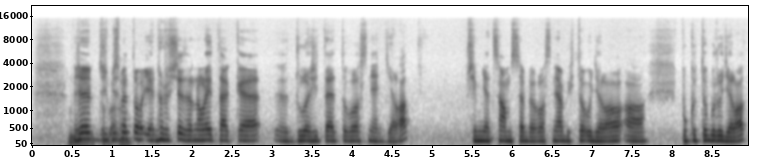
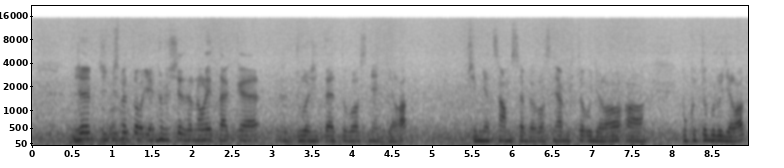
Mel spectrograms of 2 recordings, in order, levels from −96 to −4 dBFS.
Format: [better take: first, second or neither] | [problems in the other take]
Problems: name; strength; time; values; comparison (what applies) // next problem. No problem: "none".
first | hiss; loud; throughout; 6 dB below the speech; faint in the first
